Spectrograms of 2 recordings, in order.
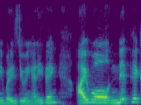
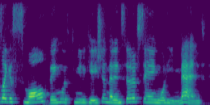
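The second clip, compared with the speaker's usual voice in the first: normal talking voice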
